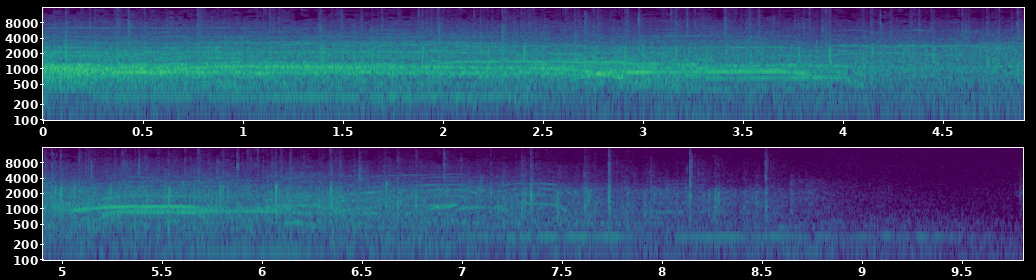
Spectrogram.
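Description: A vocal group sings together into microphones in a large hall, slowly fading out.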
